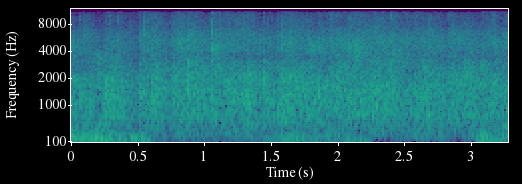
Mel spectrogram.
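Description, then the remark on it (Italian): Steady applause from an audience after a talk about a referendum question on children's vaccinations, a dense wash of many hands clapping continuously for a few seconds at moderate volume, with no voices standing out. “Mi fa piacere questo applauso perché ritengo che sia veramente una cosa importante.”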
